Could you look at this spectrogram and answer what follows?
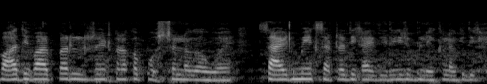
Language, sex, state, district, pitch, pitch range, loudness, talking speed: Hindi, female, Bihar, Araria, 230 Hz, 215-240 Hz, -30 LUFS, 295 wpm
